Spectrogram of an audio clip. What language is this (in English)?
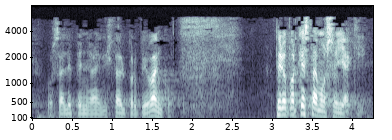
Spanish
